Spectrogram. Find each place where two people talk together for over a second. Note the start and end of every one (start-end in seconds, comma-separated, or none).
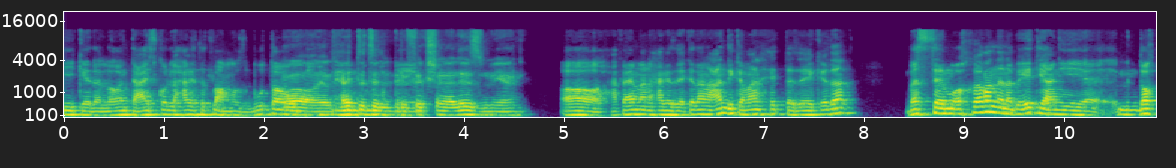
2.1-3.6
